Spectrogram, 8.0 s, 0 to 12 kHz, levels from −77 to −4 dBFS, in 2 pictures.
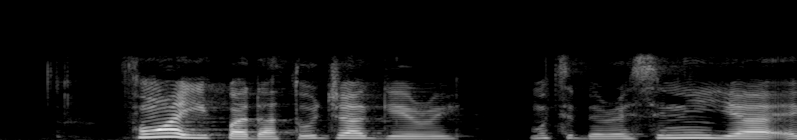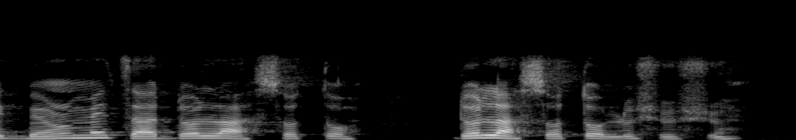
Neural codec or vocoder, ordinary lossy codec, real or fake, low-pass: none; none; real; 7.2 kHz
